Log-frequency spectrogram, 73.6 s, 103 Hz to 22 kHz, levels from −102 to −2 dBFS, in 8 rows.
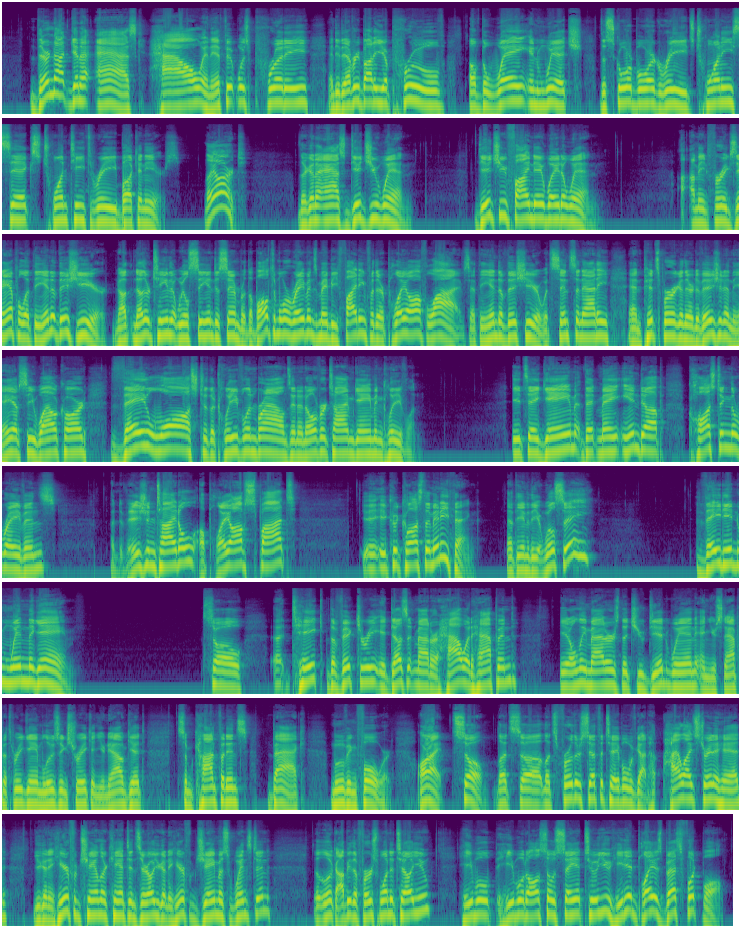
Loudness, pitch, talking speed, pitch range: -17 LUFS, 160 Hz, 180 wpm, 135-180 Hz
